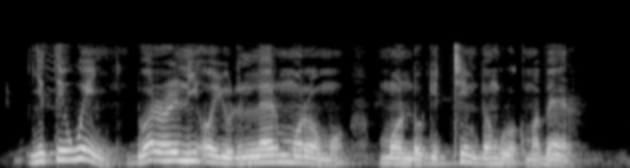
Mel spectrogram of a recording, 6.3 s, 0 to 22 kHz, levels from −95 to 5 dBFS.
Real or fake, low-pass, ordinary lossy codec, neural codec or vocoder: real; 7.2 kHz; AAC, 64 kbps; none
